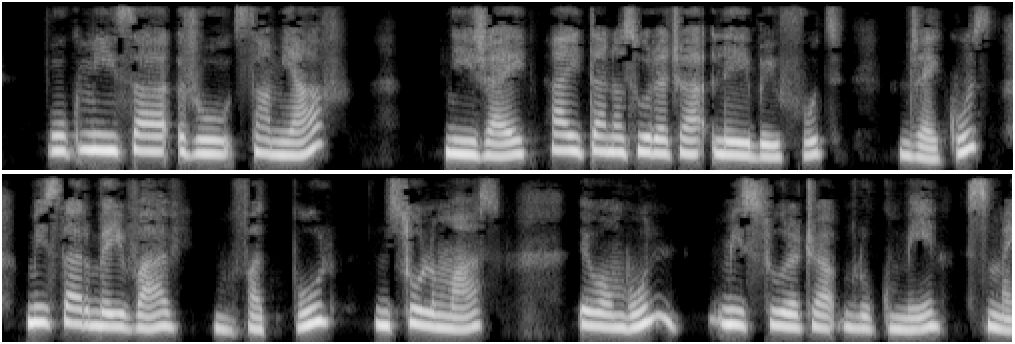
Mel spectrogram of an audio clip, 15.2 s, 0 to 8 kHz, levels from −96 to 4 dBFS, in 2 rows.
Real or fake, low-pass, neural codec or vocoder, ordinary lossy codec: fake; 7.2 kHz; codec, 24 kHz, 0.9 kbps, DualCodec; MP3, 32 kbps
